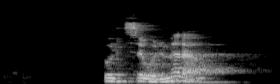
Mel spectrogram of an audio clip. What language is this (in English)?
Kabyle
